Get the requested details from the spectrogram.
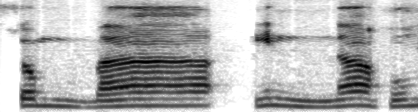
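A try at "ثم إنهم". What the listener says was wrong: یہ پھر لمبا ہو گیا, میم کو لمبا نہیں کریں.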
